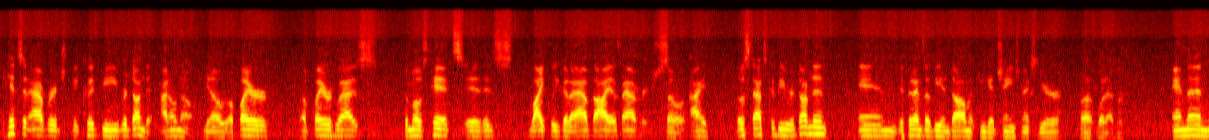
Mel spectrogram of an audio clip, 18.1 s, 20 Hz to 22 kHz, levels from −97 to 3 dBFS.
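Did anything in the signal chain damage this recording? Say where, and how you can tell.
Yes, the call-processing stage did it. The noise suppressor leaves artifacts across the whole clip. The room noise sits about 13 dB under the speech, and the suppressor pulls it down by about 21 dB, frame by frame, in the bands it judges to be steady noise. You hear the background sink in the gaps and swell back under the speech.

The same suppressor is also eating speech, mistaking quiet parts for noise and dropping them by about 21 to 22 dB. It happens at 0.0–3.62, 3.96–4.06, 4.48–5.59, 6.07–8.46, 8.81–8.91, 9.24–10.62, 11.04–12.01 and 12.87–16.85 s. The longest stretches lose well over a second in total, and the short ones lose a tenth of a second each. Soft consonants and word tails get swallowed or go faint, dipping in step with the background.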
